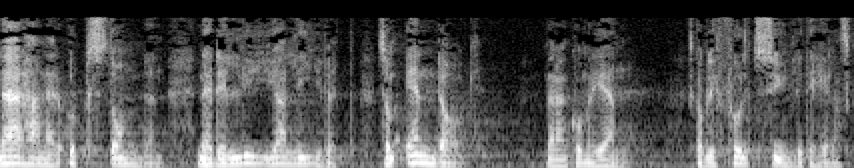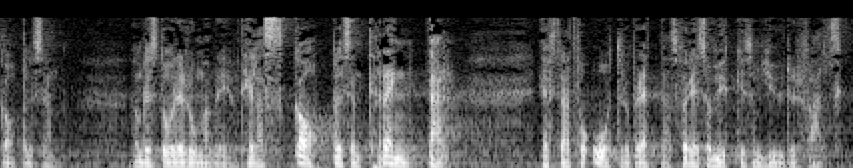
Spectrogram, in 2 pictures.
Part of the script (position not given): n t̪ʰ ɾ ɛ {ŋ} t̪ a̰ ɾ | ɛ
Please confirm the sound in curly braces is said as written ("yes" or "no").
yes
